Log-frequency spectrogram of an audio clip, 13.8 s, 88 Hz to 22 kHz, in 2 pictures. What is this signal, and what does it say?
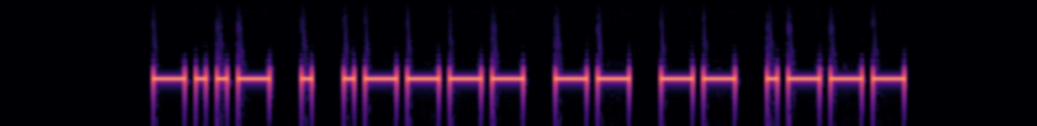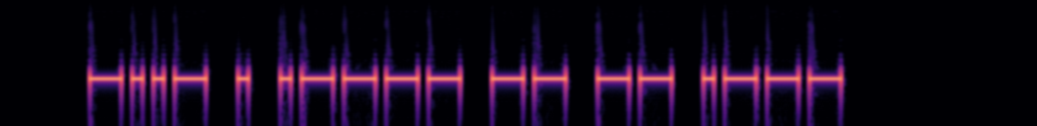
Morse code, heard as a keyed tone, about 17 wpm, 700 Hz. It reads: XE1MMJ XE1MMJ
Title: DXCC-100 Call Signs - 6 Characters - Repeated 2x - 17wpm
